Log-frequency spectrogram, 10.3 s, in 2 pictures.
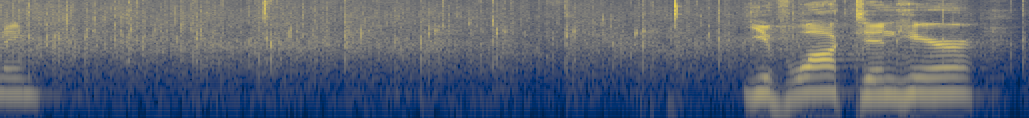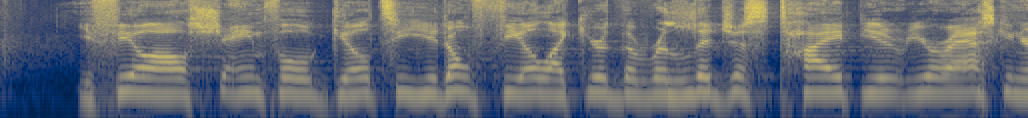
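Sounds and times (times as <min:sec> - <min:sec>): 
speech: 0:00.0 - 0:00.3, 0:03.7 - 0:10.2
audience applause: 0:00.0 - 0:05.4.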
